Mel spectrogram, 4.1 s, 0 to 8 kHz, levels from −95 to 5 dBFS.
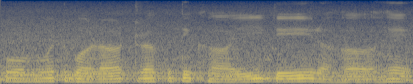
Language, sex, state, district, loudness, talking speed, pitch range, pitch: Hindi, female, Madhya Pradesh, Umaria, -17 LUFS, 100 wpm, 95-105 Hz, 100 Hz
